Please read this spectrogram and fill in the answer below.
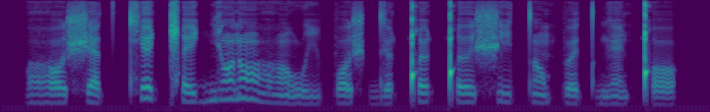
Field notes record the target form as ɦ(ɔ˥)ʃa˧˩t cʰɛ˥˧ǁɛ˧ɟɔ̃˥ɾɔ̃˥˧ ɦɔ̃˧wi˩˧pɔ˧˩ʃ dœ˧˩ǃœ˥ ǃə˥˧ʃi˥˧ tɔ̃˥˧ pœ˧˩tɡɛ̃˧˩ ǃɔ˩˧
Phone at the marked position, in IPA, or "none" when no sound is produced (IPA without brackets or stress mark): ɔ˩˧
